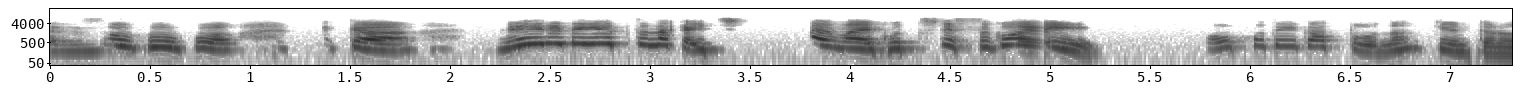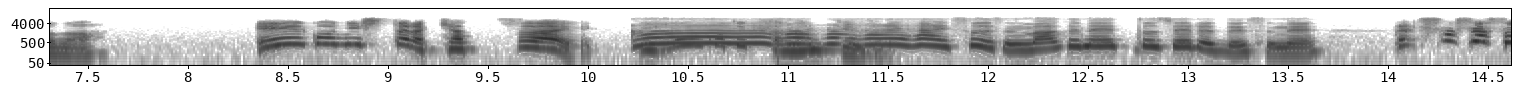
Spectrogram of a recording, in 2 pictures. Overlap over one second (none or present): present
